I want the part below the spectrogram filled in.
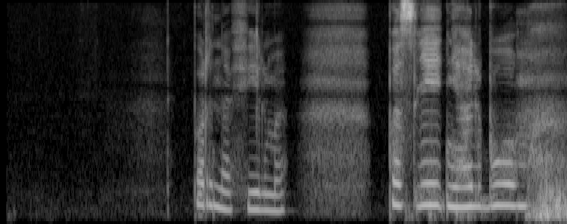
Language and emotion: Russian, sad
